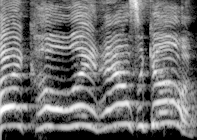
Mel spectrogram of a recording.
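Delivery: very high, drawn-out yell, called across distance. Retelling a bus-stop encounter, imitating a man yelling a greeting. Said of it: "he yelled at her".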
